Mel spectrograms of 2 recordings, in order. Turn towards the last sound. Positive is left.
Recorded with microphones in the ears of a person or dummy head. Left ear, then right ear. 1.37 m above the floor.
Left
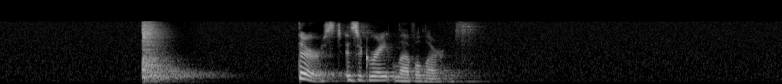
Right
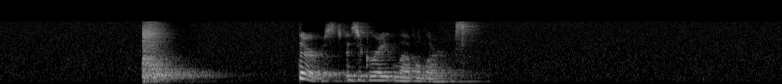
turn(degrees=-15)  # may be behind; listen again after turning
